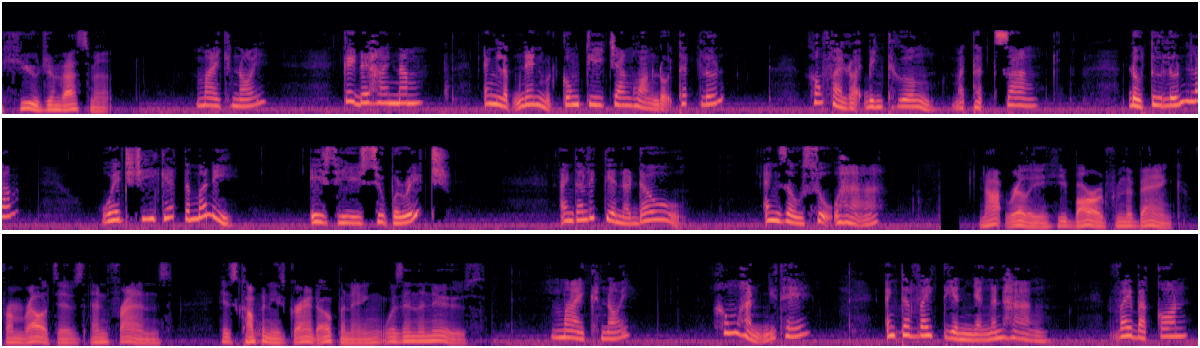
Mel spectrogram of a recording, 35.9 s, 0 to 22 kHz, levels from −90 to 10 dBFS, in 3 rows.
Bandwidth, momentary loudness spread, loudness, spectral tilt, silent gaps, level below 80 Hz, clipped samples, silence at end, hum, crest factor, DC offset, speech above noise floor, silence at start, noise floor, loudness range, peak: 8.4 kHz; 12 LU; -27 LUFS; -6 dB/octave; 21.36-21.53 s; -52 dBFS; under 0.1%; 0 s; none; 20 dB; under 0.1%; 23 dB; 0 s; -49 dBFS; 5 LU; -8 dBFS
